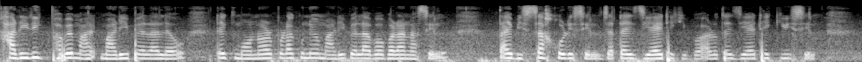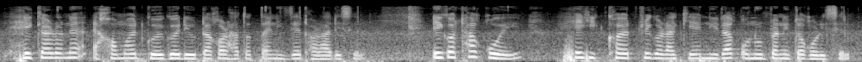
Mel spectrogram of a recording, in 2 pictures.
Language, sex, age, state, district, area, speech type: Assamese, male, 18-30, Assam, Nalbari, urban, spontaneous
